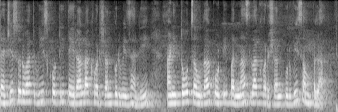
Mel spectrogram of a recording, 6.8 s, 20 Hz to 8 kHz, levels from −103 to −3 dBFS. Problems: constant background noise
